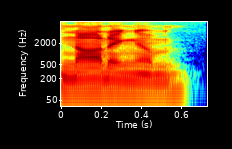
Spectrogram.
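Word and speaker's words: Nottingham: sure um oh yeah it's pronounced notingham right sorry sorry I have American pronunciations my bad next episode will be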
